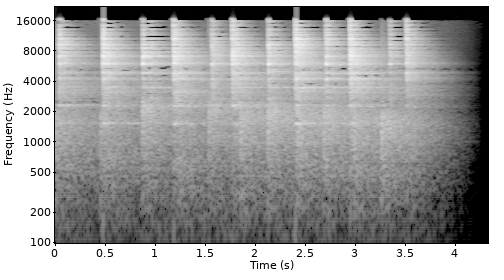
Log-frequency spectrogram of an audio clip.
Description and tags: Metallic Pipe Hits on Concrete in Basement
Hitting a metallic pipe on a concrete floor in a big room. Recorded in stereo with Zoom H4 and Rode NT4.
